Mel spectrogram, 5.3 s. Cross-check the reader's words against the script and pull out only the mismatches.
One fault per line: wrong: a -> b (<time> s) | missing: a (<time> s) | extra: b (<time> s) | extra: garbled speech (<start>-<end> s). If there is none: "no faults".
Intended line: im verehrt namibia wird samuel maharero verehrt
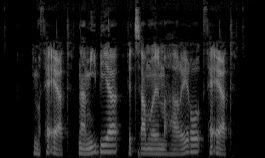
no faults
